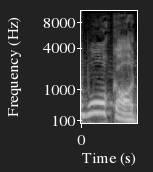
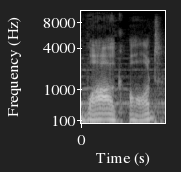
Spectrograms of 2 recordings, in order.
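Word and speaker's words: Wargod: It is the war god wooden shield, not war god, or warg odd, as I pronounced it the first time.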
